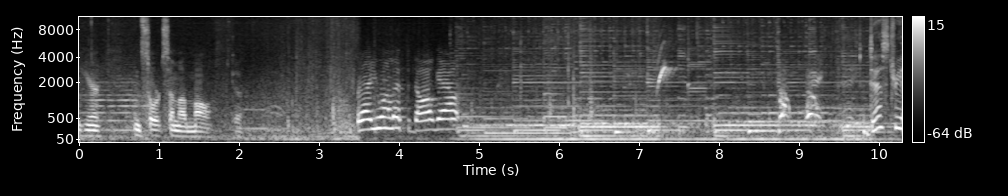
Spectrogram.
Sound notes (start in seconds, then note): 7.1 man whistles; 8.7 dog barks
